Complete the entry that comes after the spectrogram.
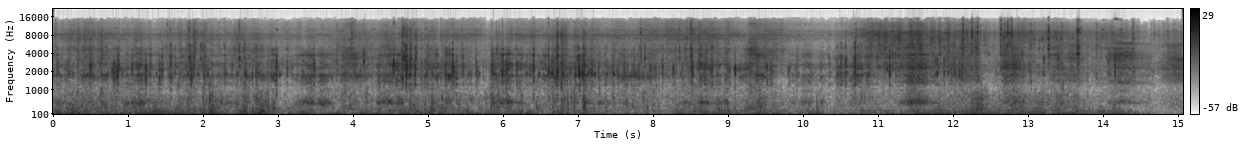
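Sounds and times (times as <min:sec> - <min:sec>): bike clicks and rattles: 0:00.0 - 0:15.0
bike tyre rumble: 0:00.0 - 0:15.0
wind on microphone: 0:00.0 - 0:15.0.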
